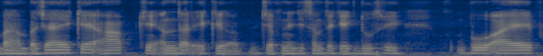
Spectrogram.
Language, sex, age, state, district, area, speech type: Urdu, male, 45-60, Telangana, Hyderabad, urban, spontaneous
